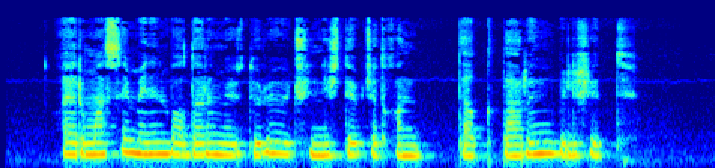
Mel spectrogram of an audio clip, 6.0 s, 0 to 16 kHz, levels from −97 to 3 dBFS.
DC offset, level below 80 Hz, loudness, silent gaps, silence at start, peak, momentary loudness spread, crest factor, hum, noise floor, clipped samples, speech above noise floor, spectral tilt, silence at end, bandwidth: under 0.1%; -72 dBFS; -33 LUFS; none; 0.5 s; -20 dBFS; 11 LU; 12 dB; none; -74 dBFS; under 0.1%; 42 dB; -4.5 dB/octave; 0.7 s; 11.5 kHz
